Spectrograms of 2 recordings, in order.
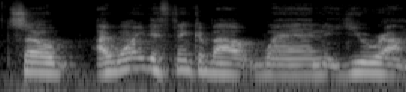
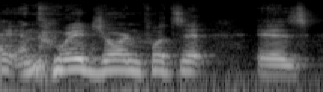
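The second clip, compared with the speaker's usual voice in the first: ordinary talk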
